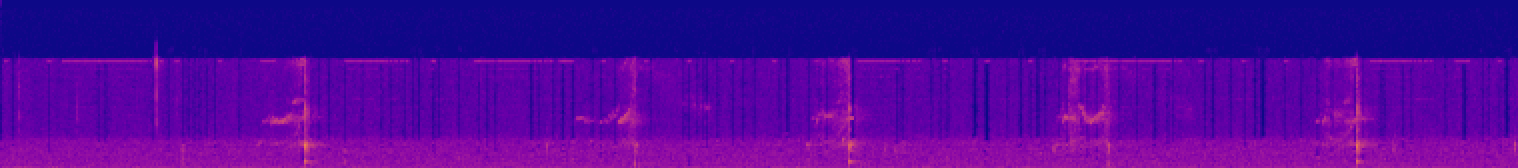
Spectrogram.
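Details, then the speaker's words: Pneumatic cylinder with cushioning, which has an adjusting screw that sets the cushioning level by controlling airflow; soft, muted knocks every two seconds or so over a quiet air hiss, each stroke ending gently and evenly. "Berbeza berbanding silinder yang ini. Silinder yang ini mempunyai cushioning."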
